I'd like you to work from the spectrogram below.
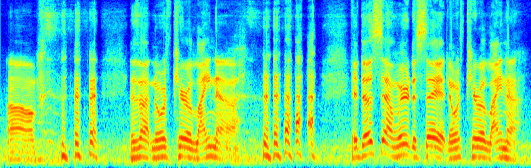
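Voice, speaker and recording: Man, casual livestream chat, driving, clip-on mic, steady road noise behind, medium voice. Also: mid-range voice, slow. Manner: chatty, greets viewers and chuckles often. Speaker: delivery driver livestreaming. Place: inside a car on the road. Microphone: small wireless clip-on mic. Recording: car road noise in background.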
